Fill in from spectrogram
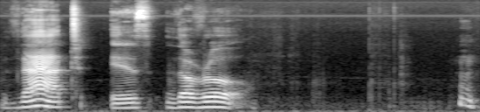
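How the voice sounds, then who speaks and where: Very slow-paced man teaching young children. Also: mid-range voice, sharp tone. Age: middle-aged. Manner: slow, deliberate reading with questioning asides. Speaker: preschool teacher. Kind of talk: children's story read-aloud with asides to pupils. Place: small plain room indoors.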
